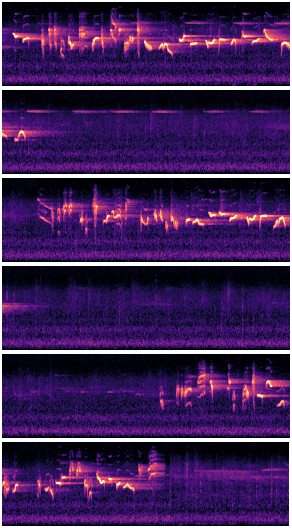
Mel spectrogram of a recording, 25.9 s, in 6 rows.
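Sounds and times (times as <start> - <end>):
Eurasian blackcap song: 0.0 - 5.2, 9.2 - 13.2, 17.5 - 25.9.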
